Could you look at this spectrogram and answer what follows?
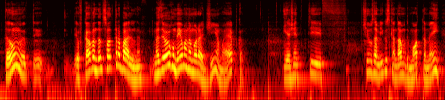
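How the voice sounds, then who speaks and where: A man's voice: high voice, fast. A man in his thirties from southern Brazil, a guest telling self-mocking stories in a casual studio chat. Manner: animated storyteller, self-mocking. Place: small foam-padded studio room.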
